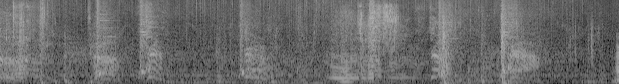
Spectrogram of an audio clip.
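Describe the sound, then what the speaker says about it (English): Insect-like buzzing during a bee battle in the video game Enshrouded, a dense, loud drone broken by repeated thumps and impact hits throughout. "Let's get the bee battle out of the way pretty early."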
